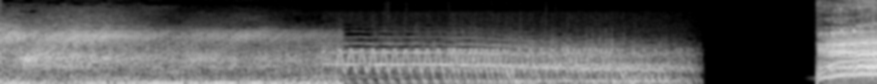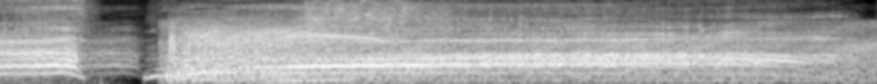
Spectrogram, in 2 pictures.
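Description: Fight sound effects: a rumbling energy clash for about three and a half seconds, then a sudden half-second of silence. A man's voice then gives a short yell and goes into a long, steady power-up scream.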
